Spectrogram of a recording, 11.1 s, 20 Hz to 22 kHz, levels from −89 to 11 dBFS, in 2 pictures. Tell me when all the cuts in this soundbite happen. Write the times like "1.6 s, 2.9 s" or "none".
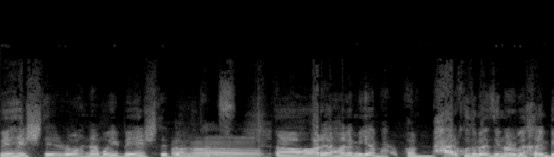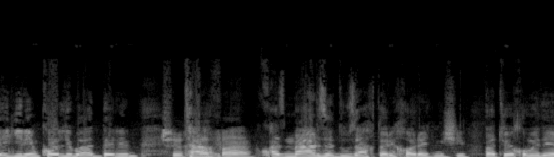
2.7 s, 8.2 s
